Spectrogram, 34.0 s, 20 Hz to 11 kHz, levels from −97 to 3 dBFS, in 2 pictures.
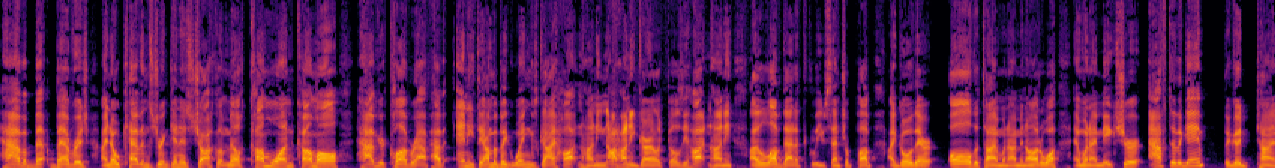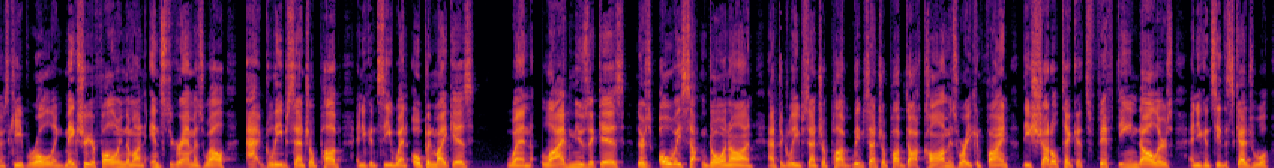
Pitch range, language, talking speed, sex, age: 120-155 Hz, English, 205 wpm, male, 20-39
